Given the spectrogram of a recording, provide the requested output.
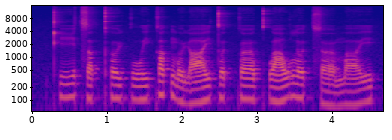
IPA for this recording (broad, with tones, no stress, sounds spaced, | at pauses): kʰ iː˨˧ t͡s ɐ˧ k̚ pʰ ɵ˧ ɥ k uː˨˧ j k ɐ˥ k̚ m ɵ˨˩ ɥ aː˨˥ j t̪ ɵ˧ t̚ k œː˧ kʷʰ aː˨˥ w l ɵ˧ t̚ s œː˨˩ m ɐ˨˥ j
